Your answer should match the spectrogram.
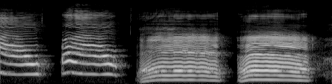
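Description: Cat meowing in four loud, clear calls with nothing else under them: two shorter, higher-pitched meows, then two longer, lower, drawn-out ones.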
